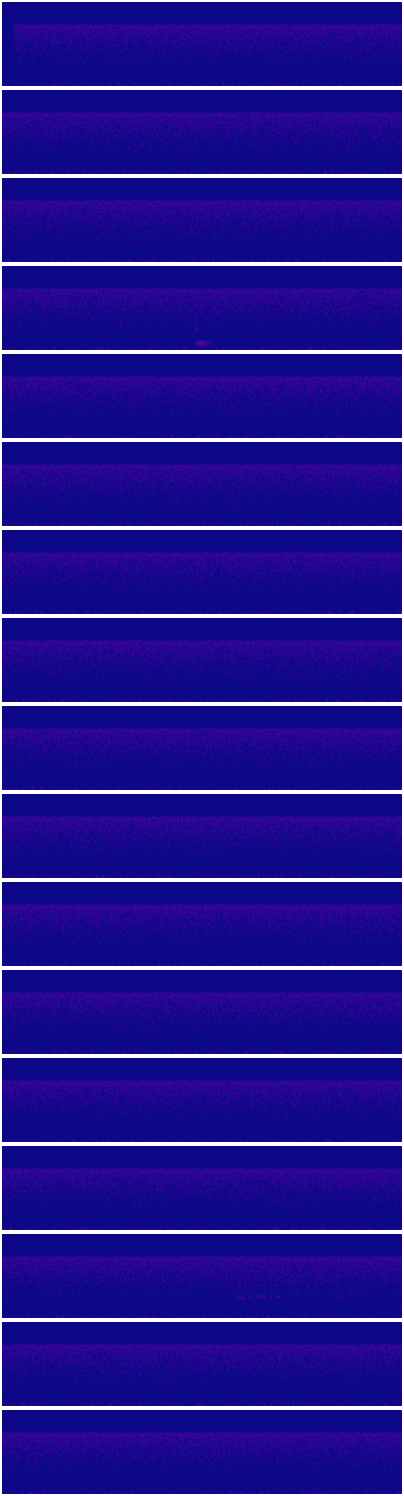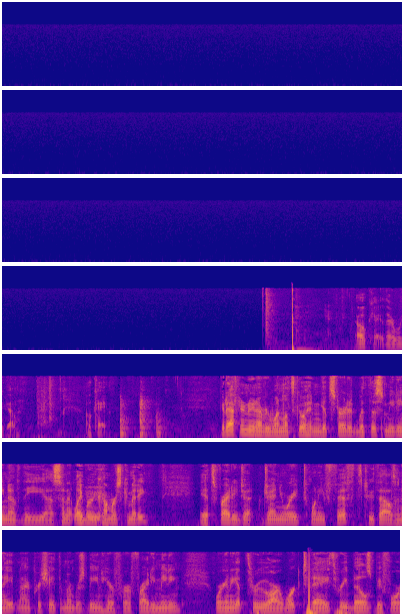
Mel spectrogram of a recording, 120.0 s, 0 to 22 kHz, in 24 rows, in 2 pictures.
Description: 01/25/2008 03:00 PM Senate LABOR & COMMERCE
